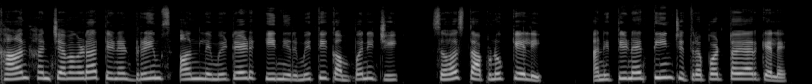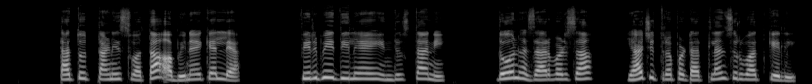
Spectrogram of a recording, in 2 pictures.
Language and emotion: Goan Konkani, neutral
